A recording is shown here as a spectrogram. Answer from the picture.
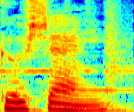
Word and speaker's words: Gauthier: a second career for gautier pronounced gaucher who's 60.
